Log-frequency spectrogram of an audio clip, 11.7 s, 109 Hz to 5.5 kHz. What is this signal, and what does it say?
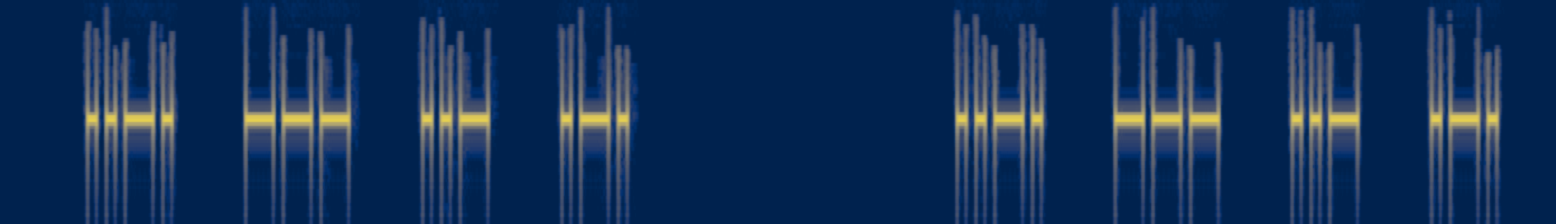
Morse code, heard as a keyed tone, about 17 wpm, spaced as for 10 wpm, 680 Hz. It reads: FOUR FOUR
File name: arrl / Numeral Four (4)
